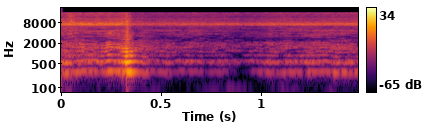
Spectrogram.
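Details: A honey bee colony being opened for harvest while rubber trees flower gives a steady low drone with a higher overtone, one sharp knock early on, and a quieter stretch in the middle.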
